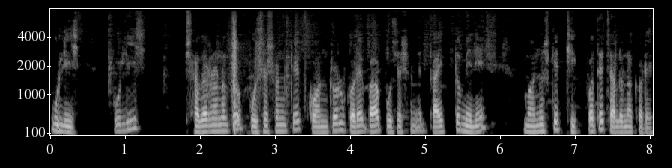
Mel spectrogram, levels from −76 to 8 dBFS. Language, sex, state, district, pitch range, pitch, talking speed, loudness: Bengali, male, West Bengal, North 24 Parganas, 130-160 Hz, 140 Hz, 110 wpm, -20 LUFS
